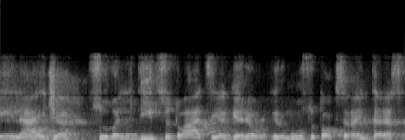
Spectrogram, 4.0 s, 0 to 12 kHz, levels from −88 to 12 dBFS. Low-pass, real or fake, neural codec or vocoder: 7.2 kHz; real; none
